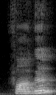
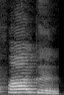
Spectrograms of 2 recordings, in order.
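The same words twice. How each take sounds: First: "फागन" with no l before the g; wrong take "फागन", skipping the l; L left silent. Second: "फाल्गुन" with the l sounded before g; slow model "फाल्गुन", clear l in the middle; L pronounced. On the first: Teacher showing the mistake in falcon, L left silent. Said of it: "यहाँ पर आप एल pronounce करेंगे". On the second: Teacher correcting falcon, L pronounced. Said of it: "आप एल pronounce करेंगे". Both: Shown as a demonstration.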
